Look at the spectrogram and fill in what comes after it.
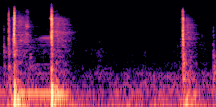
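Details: Home circuit breaker on a lights-and-outlets circuit: it snaps on, snaps back with a spark and buzz, then clicks, and won't hold. It still trips when the wire is moved to another breaker, so the fault is on the circuit, not the breaker.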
